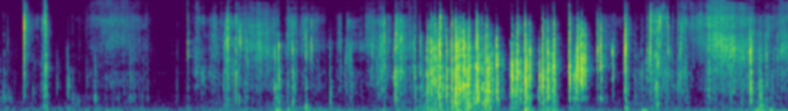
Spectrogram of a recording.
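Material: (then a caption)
Glossy paper. Long nails and fingertips rub and turn the damp, crinkled pages of an open, water-sprayed glossy paper magazine. The result is irregular, bright crinkling and crackling with sharp snaps, quiet at first, then building into dense, louder bursts midway before easing to softer rustling.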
